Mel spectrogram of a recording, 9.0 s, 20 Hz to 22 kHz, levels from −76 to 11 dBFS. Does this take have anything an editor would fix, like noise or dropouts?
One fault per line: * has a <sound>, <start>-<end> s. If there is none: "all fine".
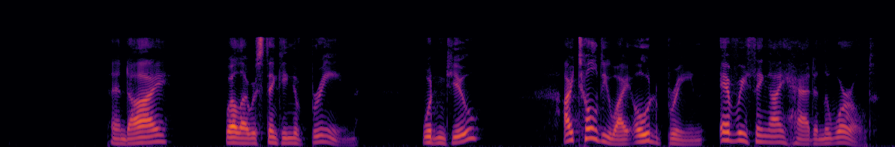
all fine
